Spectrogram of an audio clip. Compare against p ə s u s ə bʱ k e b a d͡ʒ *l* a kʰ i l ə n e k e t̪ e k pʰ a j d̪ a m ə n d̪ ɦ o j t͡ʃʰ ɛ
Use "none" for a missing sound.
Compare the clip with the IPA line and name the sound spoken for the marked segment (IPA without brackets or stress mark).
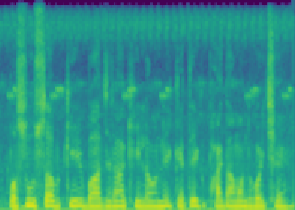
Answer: ɾ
